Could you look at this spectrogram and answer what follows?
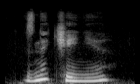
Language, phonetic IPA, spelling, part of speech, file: Russian, [znɐˈt͡ɕenʲɪje], значение, noun, Ru-значение.ogg
- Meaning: 1. significance, meaning, sense 2. significance, importance, consequence, weight 3. value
